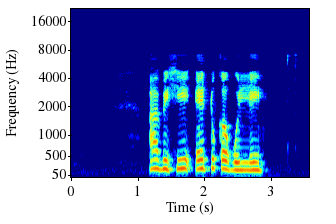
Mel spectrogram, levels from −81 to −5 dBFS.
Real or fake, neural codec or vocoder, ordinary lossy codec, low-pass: real; none; MP3, 48 kbps; 7.2 kHz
